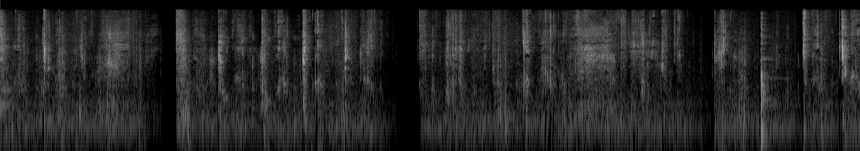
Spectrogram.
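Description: Close-miked chewing of hot, crispy rice-batter fried chicken: irregular sharp crunches and crackles as the crisp coating is bitten and chewed, broken by a few brief silent gaps.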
